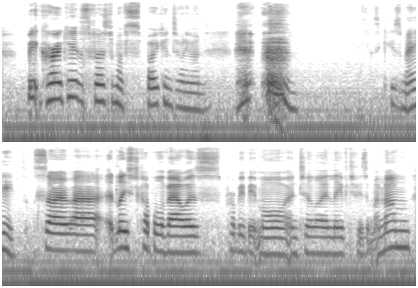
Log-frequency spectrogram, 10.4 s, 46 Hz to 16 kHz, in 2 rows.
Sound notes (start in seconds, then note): 3.2 clears throat again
